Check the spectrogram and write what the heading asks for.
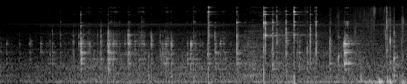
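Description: Light, scattered metallic clicks and clinks of a nut and bolt being handled and threaded on by hand on the packing gland of a Berkeley jet drive pump.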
